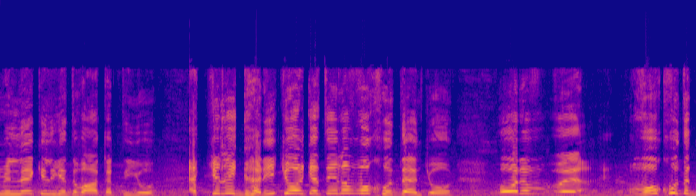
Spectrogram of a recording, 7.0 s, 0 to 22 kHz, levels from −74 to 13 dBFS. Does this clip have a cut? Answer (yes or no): yes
